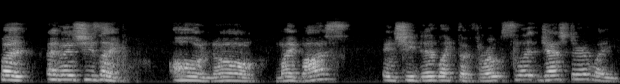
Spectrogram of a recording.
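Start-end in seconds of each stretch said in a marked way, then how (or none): 1.7-3.5 very slow, drawn-out masseuse voice. Retelling an encounter, quoting what she said next, imitating the woman. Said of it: "I'm doing an impression of her".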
